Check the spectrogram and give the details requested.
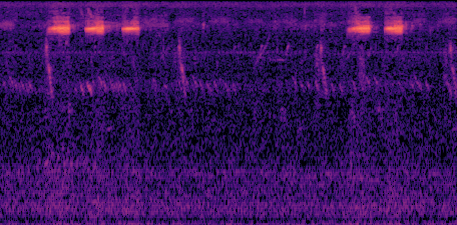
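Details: Olive-backed sunbird, a mother with small chicks that fell and cannot eat; three piercing high notes, a pause with faint slurred chips, then two more notes.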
